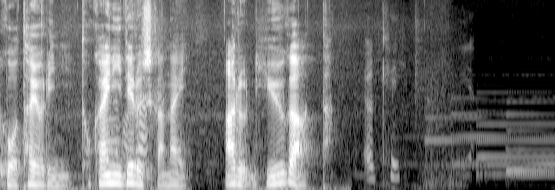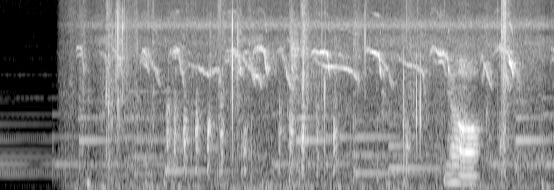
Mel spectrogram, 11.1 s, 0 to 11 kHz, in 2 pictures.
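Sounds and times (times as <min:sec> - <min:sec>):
small birds chirping: 0:06.2 - 0:11.0
chickens clucking: 0:06.3 - 0:11.0.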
